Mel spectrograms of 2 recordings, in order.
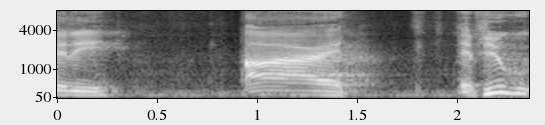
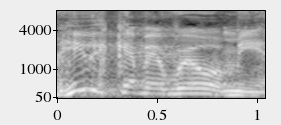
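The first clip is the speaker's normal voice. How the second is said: usual speaking voice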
